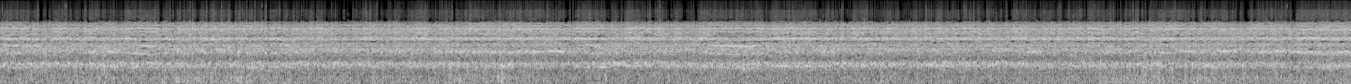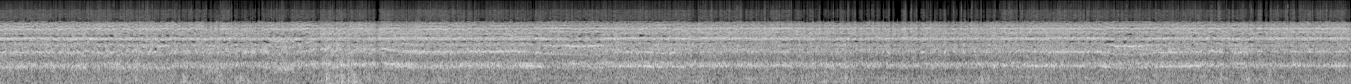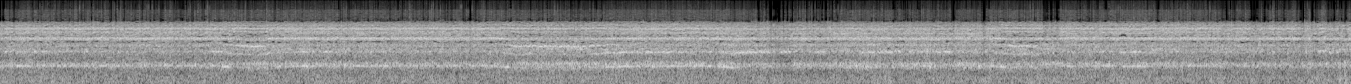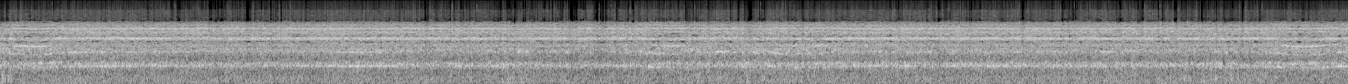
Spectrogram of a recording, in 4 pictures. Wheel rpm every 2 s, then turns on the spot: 220, 230, 230, 220, 230, 230, 230, 210, 230, 230, 230, 230, 230, 230, 230, 230, 220, 230, 230, 230, 230, 230, 230, 230, 230, 240, 230.
none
